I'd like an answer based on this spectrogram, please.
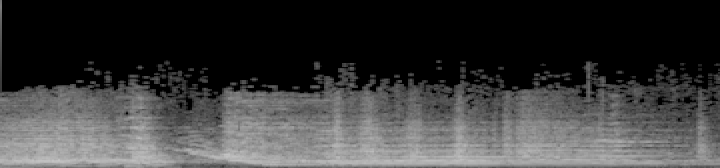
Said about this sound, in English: There's the train, Sam.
